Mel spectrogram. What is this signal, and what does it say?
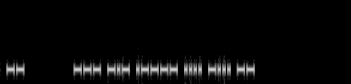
Morse code, heard as a keyed tone, about 50 wpm, 700 Hz. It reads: M OK1HBM
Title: DXCC-100 Call Signs - 6 Characters - Repeated 2x - 50wpm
